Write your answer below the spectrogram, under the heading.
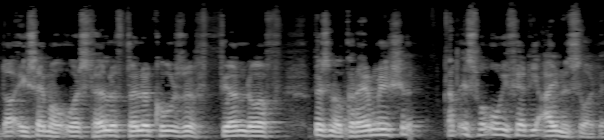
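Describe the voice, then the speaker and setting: With a Siegerland accent, a man speaks in a fairly high pitch and a dark, mellow tone. His pace is moderate and his intonation fairly even. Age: old. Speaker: local dialect enthusiast and workshop leader. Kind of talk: interview and reading aloud dialect poems.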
